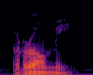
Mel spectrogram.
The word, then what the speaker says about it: romi: coptic word for it although it's spelled like the word rome but it's actually roam me romi and you see the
